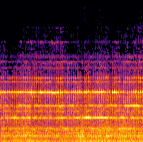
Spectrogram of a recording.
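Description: alarm ringing

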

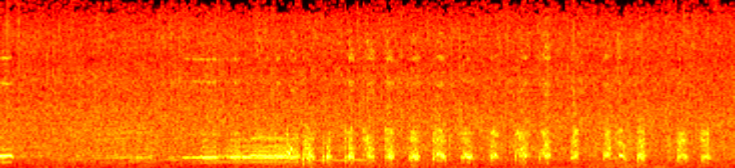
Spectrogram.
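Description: hen clucking

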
